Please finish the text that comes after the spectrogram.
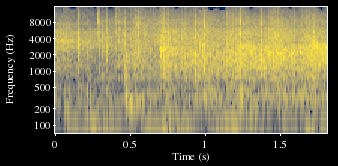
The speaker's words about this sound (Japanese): あの今回のゲストはこちらです。はい、拍手。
